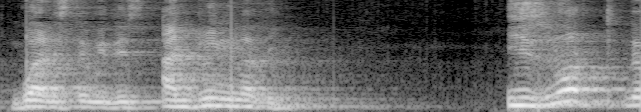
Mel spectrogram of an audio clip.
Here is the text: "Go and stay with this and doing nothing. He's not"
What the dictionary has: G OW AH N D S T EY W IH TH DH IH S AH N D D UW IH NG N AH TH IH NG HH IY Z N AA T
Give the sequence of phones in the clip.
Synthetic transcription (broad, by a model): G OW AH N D S T EY W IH DH IH S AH N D D UW IH NG N AH TH IH NG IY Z N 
